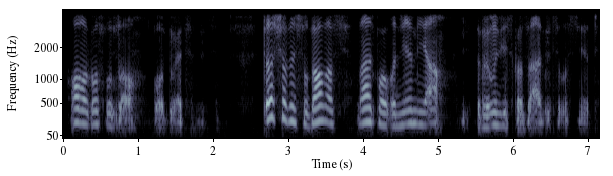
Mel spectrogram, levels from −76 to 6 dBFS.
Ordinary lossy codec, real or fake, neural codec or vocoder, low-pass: none; fake; autoencoder, 44.1 kHz, a latent of 192 numbers a frame, MeloTTS; 3.6 kHz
